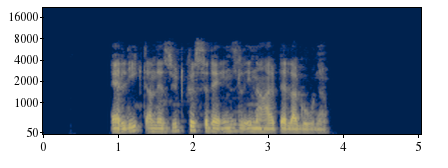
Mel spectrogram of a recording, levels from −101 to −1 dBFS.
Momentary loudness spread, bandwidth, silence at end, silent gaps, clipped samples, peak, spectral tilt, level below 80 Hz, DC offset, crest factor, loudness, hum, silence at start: 6 LU; 7.4 kHz; 1.25 s; none; under 0.1%; -10 dBFS; -6 dB/octave; -64 dBFS; under 0.1%; 20 dB; -30 LUFS; none; 0.9 s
